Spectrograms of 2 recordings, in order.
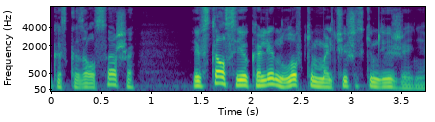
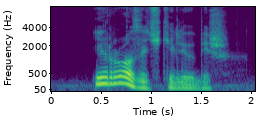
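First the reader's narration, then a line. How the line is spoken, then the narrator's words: Tender, ringing, suppressed laughter. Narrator (Russian): нежно спросила Людмила, и звонкий ее голос вздрагивал от скрытого смеха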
